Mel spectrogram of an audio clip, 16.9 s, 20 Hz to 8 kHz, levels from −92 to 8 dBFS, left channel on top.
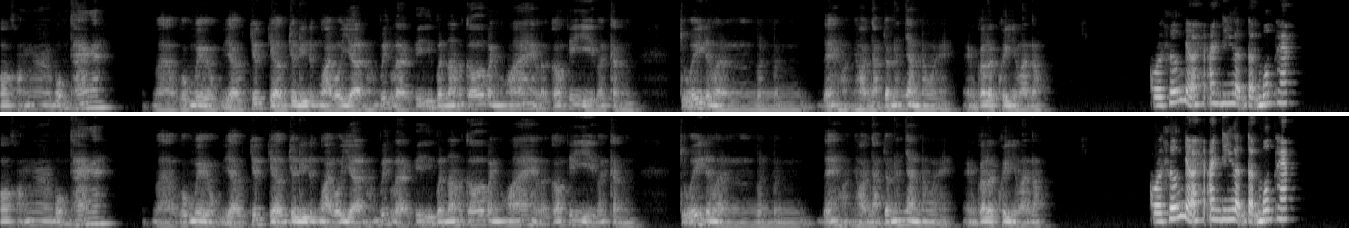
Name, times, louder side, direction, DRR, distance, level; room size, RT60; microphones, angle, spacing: voice 1, 0.0-1.4 1.9-8.0 8.5-13.0, right 1 dB, 5° right, 4.7 m, -27 dB
voice 2, 14.4-16.1, right 5 dB, 70° right, 0.5 m, -19 dB
14.0 x 6.4 x 2.6 m
head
